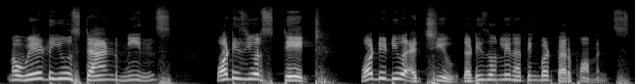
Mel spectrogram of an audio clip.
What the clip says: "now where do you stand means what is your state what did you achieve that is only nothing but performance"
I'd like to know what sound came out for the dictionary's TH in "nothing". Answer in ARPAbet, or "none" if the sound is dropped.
T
